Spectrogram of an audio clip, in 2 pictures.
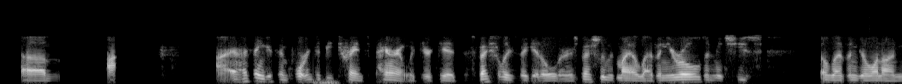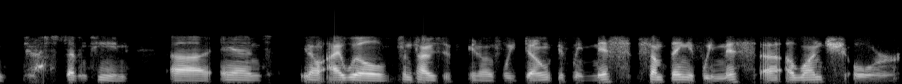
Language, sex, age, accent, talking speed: English, male, 30-49, American, 175 wpm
